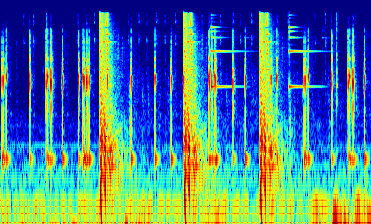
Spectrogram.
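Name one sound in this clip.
Gunshots bang sharply a few times.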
